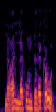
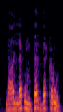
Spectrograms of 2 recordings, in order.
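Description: First: Said in the usual way. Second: "تذكرون" with a held, doubled dhal. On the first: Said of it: "قرأ قالون كلمة تذكرون". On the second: Shown as a demonstration. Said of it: "بتشديد الذال".

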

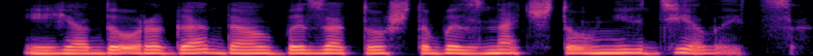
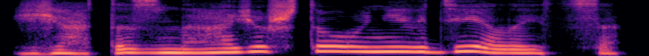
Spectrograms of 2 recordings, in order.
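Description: First: Said in the usual way. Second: Drawling hint. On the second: A narrator's reading. Girl hinting she knows the newcomers' secrets, drawling. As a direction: draw it out as if hiding a secret. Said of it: "с намёком протянула Хёрдис".

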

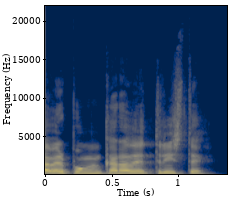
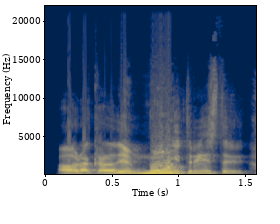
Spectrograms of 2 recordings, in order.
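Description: First: Said in the usual way. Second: "muy" hit hard and louder; emphatic jump on "muy"; stress on muy. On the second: Shown as a demonstration. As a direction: punch the "muy" before triste. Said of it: "No es lo mismo ponerse triste".

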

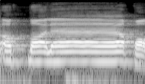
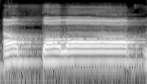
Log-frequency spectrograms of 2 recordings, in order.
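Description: First: "الطلاق" with a light, clear L and fronted A; held "لا" in "الطلاق", not darkened; light, thin lam. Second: "الطلاق" with a thick, dark L and long back A; slow, held "الطلاق", L darkened; heavy, thickened lam. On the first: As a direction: chant "الطلاق" keeping the L thin. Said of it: "لا يقول الطلاق". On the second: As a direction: chant "الطلاق" with every letter heavy but the hamza. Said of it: "مفخمة إلا الهمزة". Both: Shown as a demonstration.

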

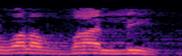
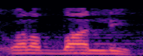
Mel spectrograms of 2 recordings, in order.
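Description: First: "الضالين" with an emphatic th (ظ) in place of dad; dad turned to zha. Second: Said in the usual way. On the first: Shown as a demonstration. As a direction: demonstrate the common swap, ظ sound opening "الضالين". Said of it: "بعض الناس يقول". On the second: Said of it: "وهذا يظهر عند قوله".

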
